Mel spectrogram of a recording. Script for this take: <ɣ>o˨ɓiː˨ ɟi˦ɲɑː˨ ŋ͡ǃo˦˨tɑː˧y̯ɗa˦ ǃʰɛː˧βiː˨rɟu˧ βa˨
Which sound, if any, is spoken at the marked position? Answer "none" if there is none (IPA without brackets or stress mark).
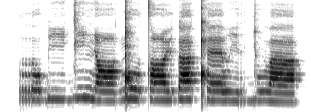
r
